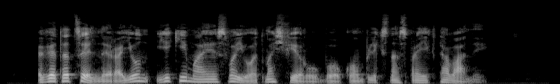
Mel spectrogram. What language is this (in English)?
Belarusian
